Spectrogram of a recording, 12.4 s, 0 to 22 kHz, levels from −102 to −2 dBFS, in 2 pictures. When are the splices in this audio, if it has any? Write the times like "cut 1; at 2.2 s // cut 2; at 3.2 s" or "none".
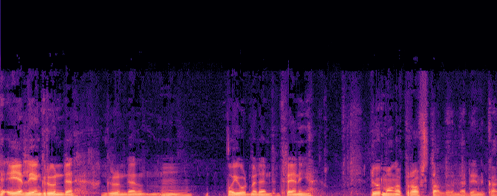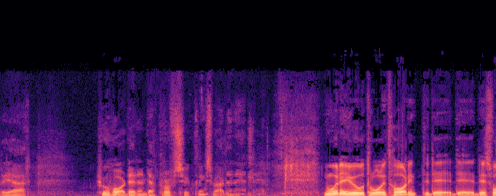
cut 1; at 4.7 s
